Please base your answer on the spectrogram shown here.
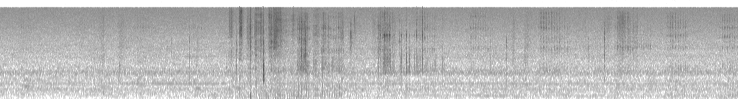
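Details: Rudolph, a pet cat, purrs steadily while grabbing at the camera indoors, a soft low rumbling pulse of about four beats a second, interrupted midway by bursts of rustling and handling noise as it paws the device.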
